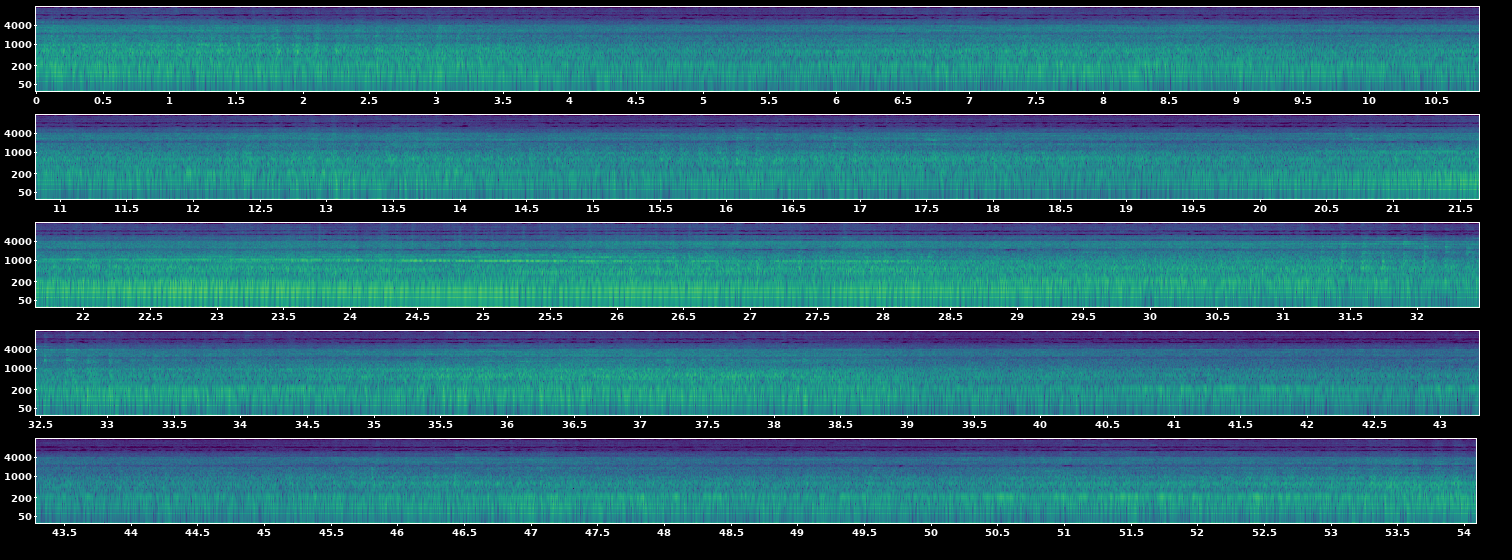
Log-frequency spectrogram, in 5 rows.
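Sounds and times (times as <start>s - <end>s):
diesel locomotive engine hum: 0.0s - 54.0s
rumble of steel wheels on rail: 0.0s - 54.0s
faint wheel squeal: 20.4s - 26.4s.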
